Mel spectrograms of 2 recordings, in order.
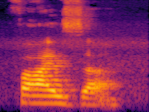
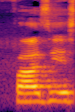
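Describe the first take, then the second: First: The first syllable sounds like the word 'five'. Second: The first syllable has a short 'fah' vowel. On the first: The speaker calls it right. "like number five with a za" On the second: The speaker calls it wrong. "I don't want to say Fazia over and over, and that's wrong"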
